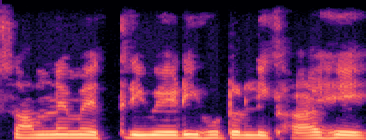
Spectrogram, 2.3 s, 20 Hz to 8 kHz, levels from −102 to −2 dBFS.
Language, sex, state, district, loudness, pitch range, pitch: Chhattisgarhi, male, Chhattisgarh, Sarguja, -15 LUFS, 165-175 Hz, 170 Hz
